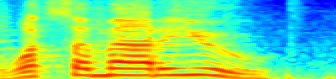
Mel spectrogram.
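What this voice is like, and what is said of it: Put-on Italian accent. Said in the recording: “I have to do my Italian accent.”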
